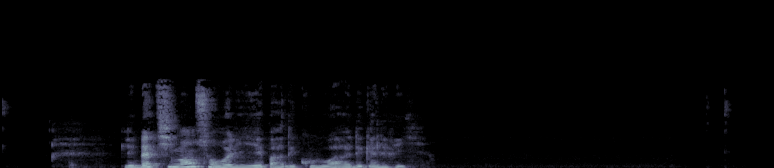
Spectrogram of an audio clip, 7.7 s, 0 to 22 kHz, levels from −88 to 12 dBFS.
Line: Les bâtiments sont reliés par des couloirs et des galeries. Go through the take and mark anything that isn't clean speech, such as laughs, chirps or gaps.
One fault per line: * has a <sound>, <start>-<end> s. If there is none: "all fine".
all fine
